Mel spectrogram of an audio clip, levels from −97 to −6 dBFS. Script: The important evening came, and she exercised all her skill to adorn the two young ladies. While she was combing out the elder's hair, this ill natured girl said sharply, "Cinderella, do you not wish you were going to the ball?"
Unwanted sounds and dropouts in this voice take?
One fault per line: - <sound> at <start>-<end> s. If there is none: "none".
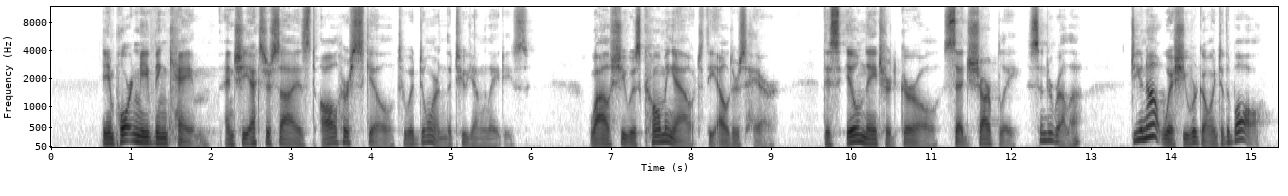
none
